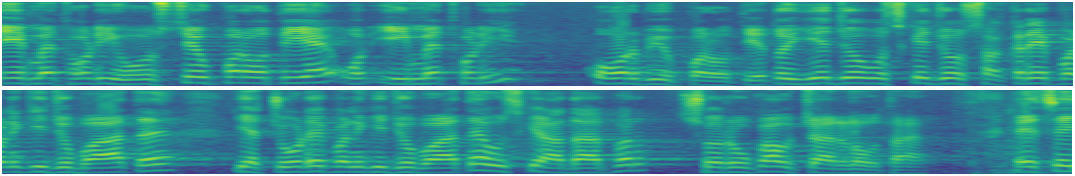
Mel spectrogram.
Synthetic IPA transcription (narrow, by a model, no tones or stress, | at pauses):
eːmẽt̪ʰoːɽiɦosseʊpːəɾɦoːt̪iɦɛɔːɾiːmẽt̪ʰoːɽi | ɔːɾbʱiʊpːəɾɦoːt̪iɦɛt̪ojed͡ʒoːʊsked͡ʒoːsɐ̃kɾepəɳkid͡ʒoːbaːt̪ɦɛːjat͡ʃoːɽepəɳkid͡ʒoːbaːt̪ɦɛʊskeaːd̪ʱaːɾpɐɾsəɾõkaʊt̪ːt͡ʃaːɾəɽ̃ɦo̰ːt̪a̰ɦɛ̰ː | ɛːse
